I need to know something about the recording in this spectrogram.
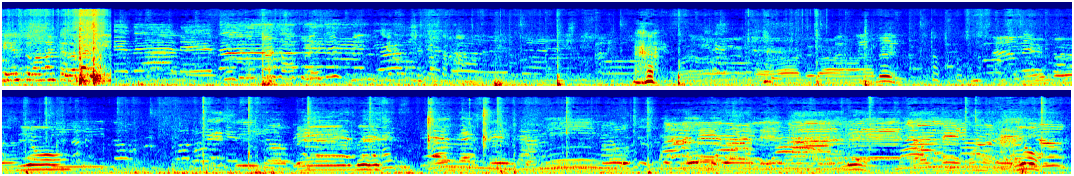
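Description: Young children chatter and call out outdoors.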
